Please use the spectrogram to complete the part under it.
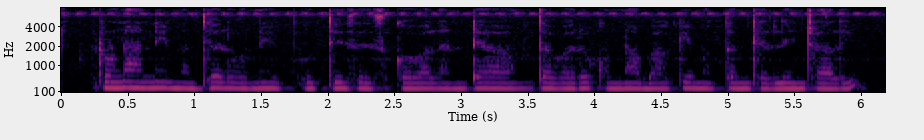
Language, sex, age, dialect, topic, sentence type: Telugu, female, 18-24, Southern, banking, statement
